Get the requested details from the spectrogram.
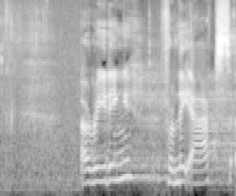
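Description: A woman sings through a microphone in a large echoing hall.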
